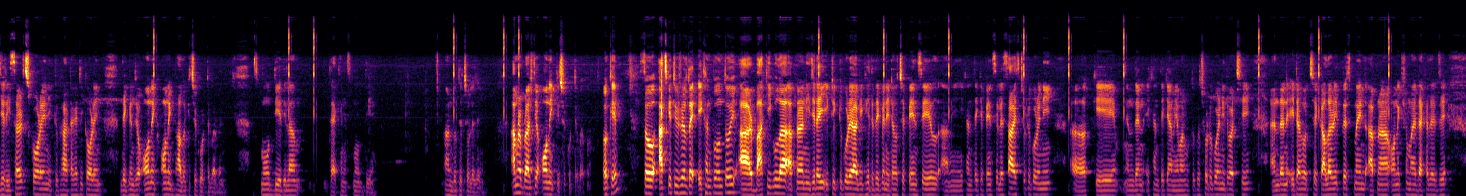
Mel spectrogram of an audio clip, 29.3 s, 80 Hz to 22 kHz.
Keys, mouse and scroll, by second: 3.0 click, 5.7-7.3 drag, 7.3 ctrl+z, 8.1 ctrl+alt+z, 9.0 click, 16.3 right click, 17.6-25.1 drag, 25.1 right click, 26.2-29.3 drag.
